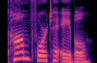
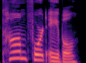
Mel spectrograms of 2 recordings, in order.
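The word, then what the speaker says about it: comfortable: Comforable, not comfort for able.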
